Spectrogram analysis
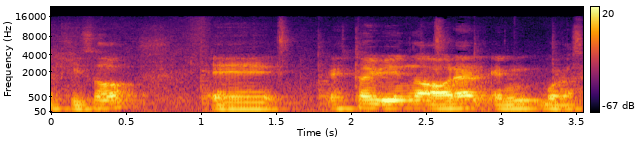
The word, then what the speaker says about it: Ki-seo: O Kiso, más que está mejor pronunciar Kiso.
